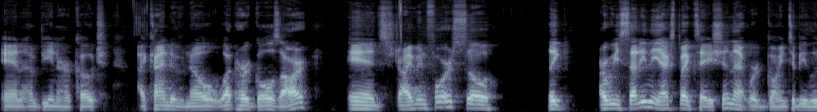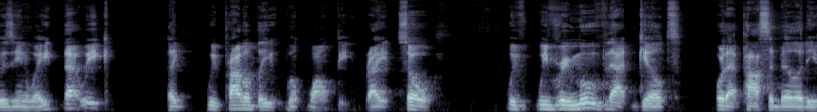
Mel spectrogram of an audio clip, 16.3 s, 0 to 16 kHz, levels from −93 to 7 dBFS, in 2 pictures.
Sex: male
